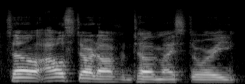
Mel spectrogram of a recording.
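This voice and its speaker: A man's voice: medium pitch, a little slow, a little mellow, clean tone. A young man co-hosting a casual podcast, joking around in a laid-back way. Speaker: podcast co-host. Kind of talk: casual chat.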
